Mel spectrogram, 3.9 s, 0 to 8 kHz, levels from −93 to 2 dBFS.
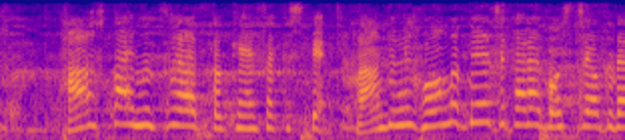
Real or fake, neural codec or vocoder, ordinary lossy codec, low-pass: fake; codec, 16 kHz, 4 kbps, FunCodec, trained on LibriTTS, 50 frames a second; none; 7.2 kHz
